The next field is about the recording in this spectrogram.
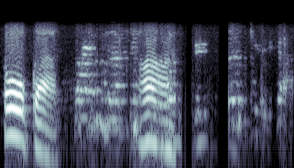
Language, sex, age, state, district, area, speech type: Marathi, female, 60+, Maharashtra, Nanded, rural, conversation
